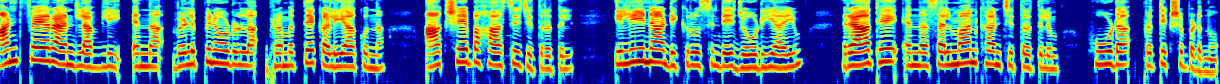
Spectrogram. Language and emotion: Malayalam, neutral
